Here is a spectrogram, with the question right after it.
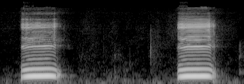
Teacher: But, if you have the word yī alone, it's first tone.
